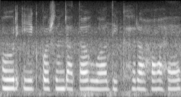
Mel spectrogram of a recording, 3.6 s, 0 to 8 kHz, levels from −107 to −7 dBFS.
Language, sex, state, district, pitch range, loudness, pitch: Hindi, female, Punjab, Pathankot, 255-265 Hz, -15 LUFS, 260 Hz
